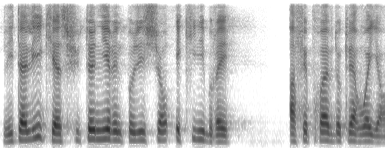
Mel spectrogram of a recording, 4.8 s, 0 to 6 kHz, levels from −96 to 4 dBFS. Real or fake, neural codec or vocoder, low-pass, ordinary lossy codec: fake; codec, 16 kHz, 0.9 kbps, LongCat-Audio-Codec; 5.4 kHz; none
